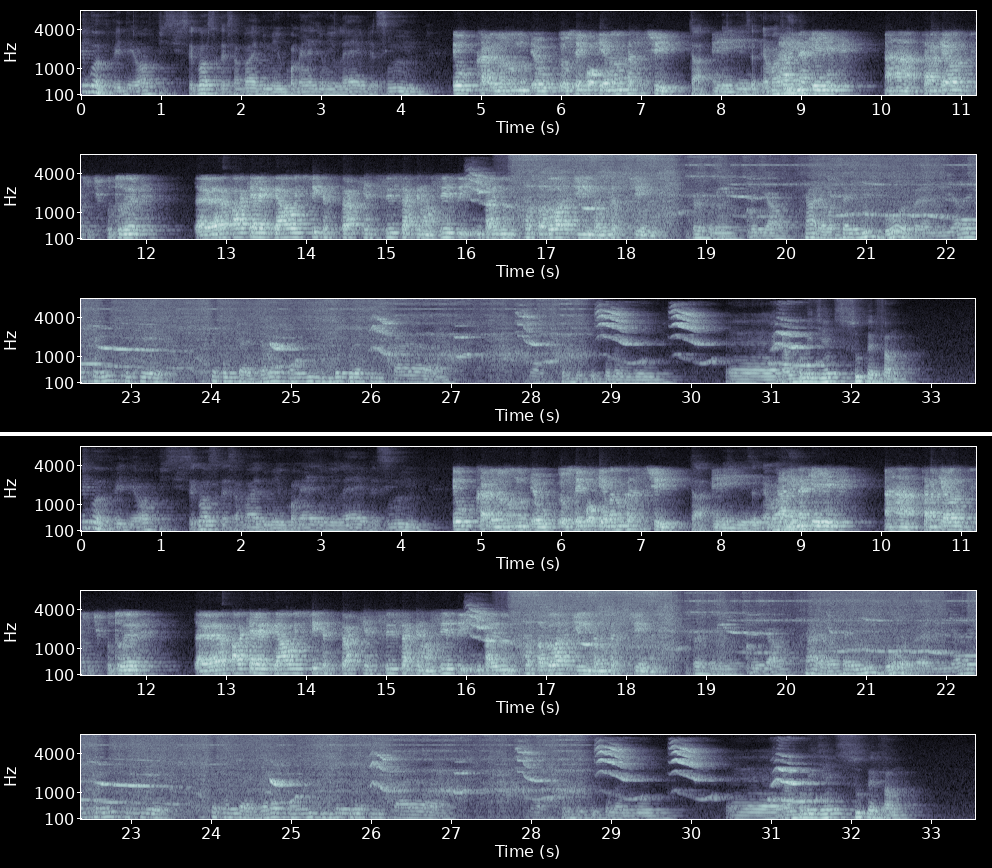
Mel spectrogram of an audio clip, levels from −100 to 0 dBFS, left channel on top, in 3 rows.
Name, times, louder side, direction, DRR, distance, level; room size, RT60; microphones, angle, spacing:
voice 1, 0.0-4.2 7.6-9.1 18.8-23.4 24.0-26.9 27.9-29.6 30.4-32.6, left 2 dB, 65° left, 2 dB, 0.4 m, -28 dB
voice 2, 4.6-7.3 7.9-9.5 10.0-12.0 12.6-18.3, equal, 65° right, -6 dB, 1.0 m, -21 dB
sound 1, 16.0-16.7 17.3-17.8 18.4-18.7 19.1-19.9 20.5-23.9 24.6-25.1 26.0-26.4 27.0-27.2 27.8-28.3 28.8-29.4 29.7-30.3 30.9-31.6, right 2 dB, 20° right, 0.4 m, -29 dB
sound 2, 16.3-28.6, right 2 dB, 40° right, 0.7 m, -31 dB
2.8 x 2.4 x 2.3 m, 0.86 s
head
